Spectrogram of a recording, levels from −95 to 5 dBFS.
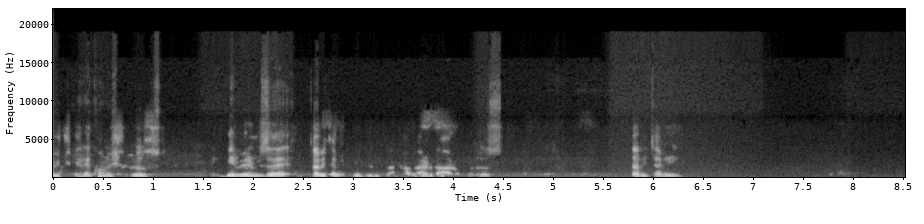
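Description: A speech recording in which a second, faint voice sits well below the main talker from 0.05 to 1.55 s, 2.4 to 2.73 s, 4.47 to 5.6 s and briefly at 7.76 to 7.96 s. This is the other side's voice leaking through, likely because the loudspeaker playback reached the microphone and the echo canceller left residual echo behind. Where the two voices overlap, the main talker's level drops in pieces: by about 15 dB over roughly half a second between 0.08 and 1.14 s, and by about 20 dB over roughly a second and a half between 2.56 and 4.61 s. This is speech suppressed in double talk, likely caused by the canceller mistaking the near talker for echo and turning both down.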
